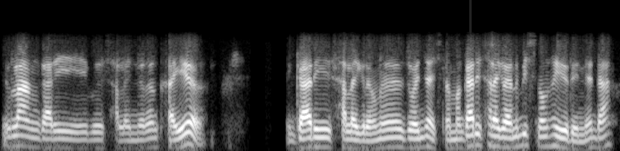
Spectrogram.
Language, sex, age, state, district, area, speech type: Bodo, male, 30-45, Assam, Kokrajhar, rural, conversation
